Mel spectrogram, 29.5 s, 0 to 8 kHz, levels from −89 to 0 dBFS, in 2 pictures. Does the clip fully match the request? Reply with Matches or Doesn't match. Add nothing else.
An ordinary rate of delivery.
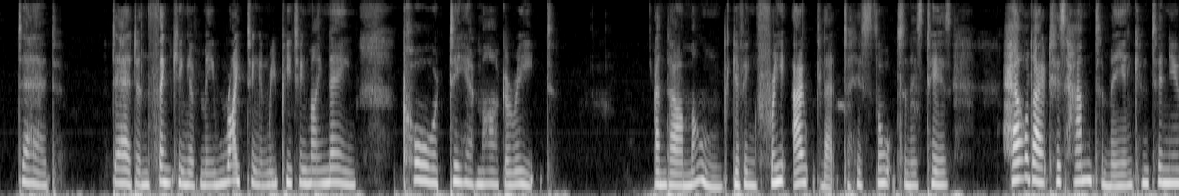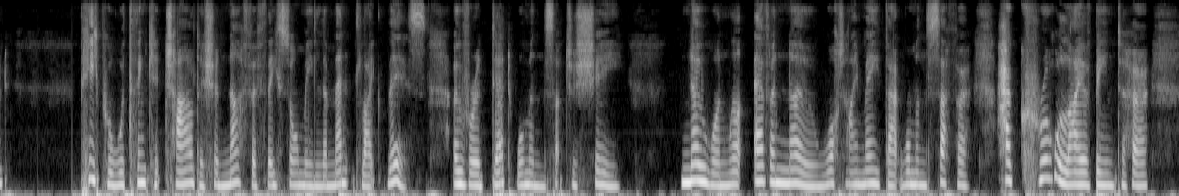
Matches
